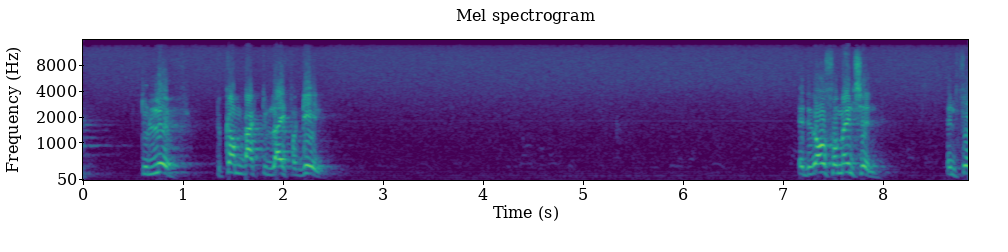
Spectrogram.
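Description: A young man speaks calmly into a clip-on microphone, in short bursts with pauses.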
